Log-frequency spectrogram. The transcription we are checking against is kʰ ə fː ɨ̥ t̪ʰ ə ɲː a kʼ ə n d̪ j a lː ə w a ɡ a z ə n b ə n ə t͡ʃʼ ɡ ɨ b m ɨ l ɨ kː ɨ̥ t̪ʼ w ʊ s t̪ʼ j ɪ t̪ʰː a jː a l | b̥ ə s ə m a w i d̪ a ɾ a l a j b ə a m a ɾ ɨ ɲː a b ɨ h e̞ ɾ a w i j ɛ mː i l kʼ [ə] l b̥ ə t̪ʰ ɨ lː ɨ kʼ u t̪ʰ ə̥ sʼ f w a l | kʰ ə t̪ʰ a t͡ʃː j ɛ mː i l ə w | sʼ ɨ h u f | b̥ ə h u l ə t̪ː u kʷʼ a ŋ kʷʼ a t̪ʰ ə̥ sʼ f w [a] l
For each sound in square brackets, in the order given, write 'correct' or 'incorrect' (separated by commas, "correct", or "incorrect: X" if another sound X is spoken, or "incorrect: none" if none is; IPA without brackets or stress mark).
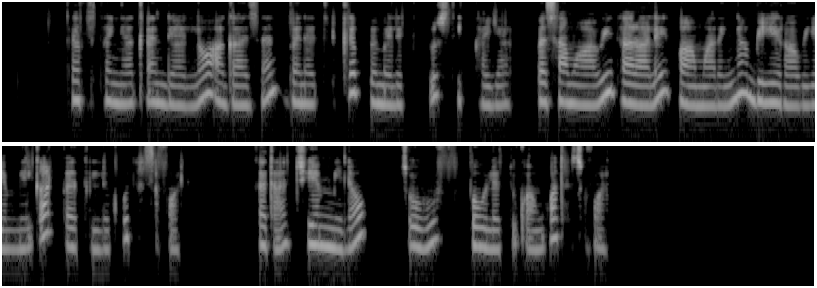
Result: incorrect: a, correct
